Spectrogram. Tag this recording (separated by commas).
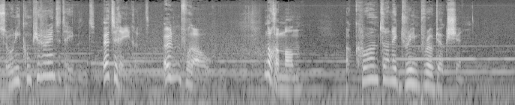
Speech, Music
